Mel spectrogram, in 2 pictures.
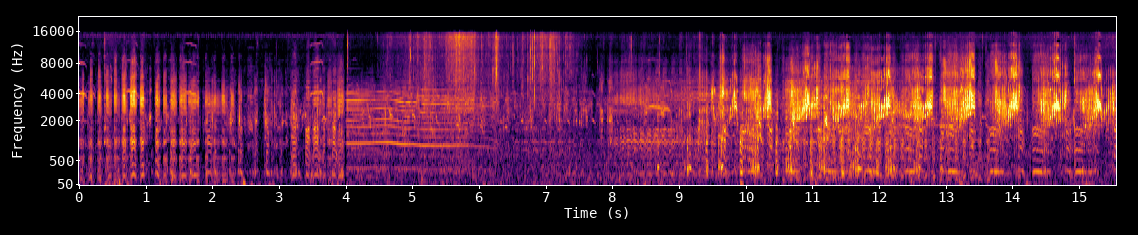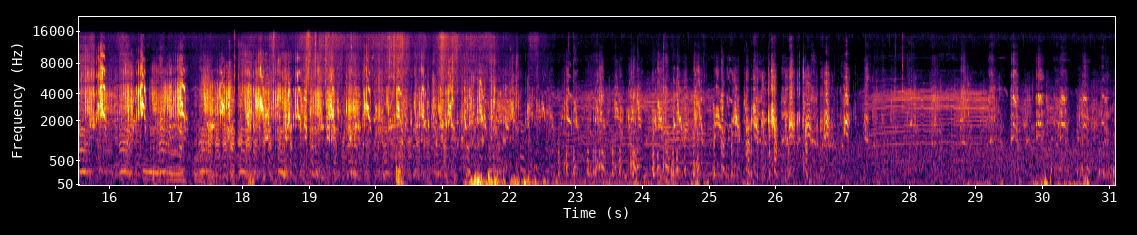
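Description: Mixed nesting colony of rockhopper penguins and black-browed albatrosses calling: a dense chorus of harsh, rapidly pulsed calls that builds to its loudest through the middle and eases off toward the end.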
